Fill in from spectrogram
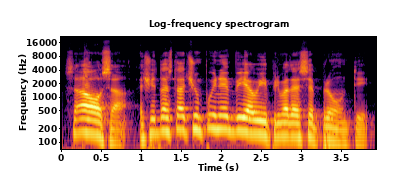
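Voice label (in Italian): "sa osa", vocabolario dialettale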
